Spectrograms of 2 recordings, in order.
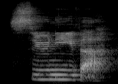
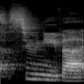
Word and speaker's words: Sunniva: So I wonder if I prefer Sunniva because of the link to sun, but Sunniva is the traditional pronunciation, and it means sun gift, which is absolutely gorgeous as a meaning.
